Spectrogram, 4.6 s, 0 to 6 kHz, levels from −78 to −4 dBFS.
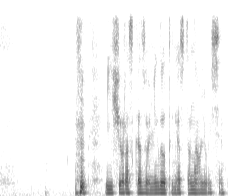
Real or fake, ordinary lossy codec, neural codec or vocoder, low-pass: real; none; none; 5.4 kHz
